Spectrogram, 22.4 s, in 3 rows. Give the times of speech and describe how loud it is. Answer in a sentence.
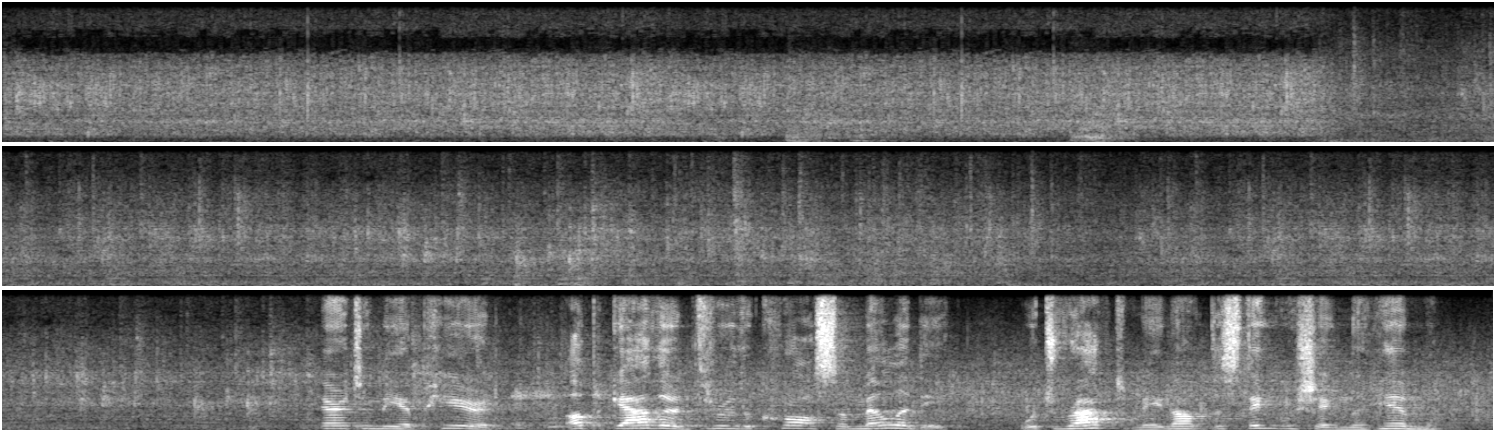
You can hear the speech from 16.5 to 22.1 s, at a steady volume.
